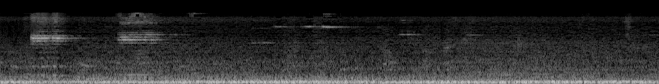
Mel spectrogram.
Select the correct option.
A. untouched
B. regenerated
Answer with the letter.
B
